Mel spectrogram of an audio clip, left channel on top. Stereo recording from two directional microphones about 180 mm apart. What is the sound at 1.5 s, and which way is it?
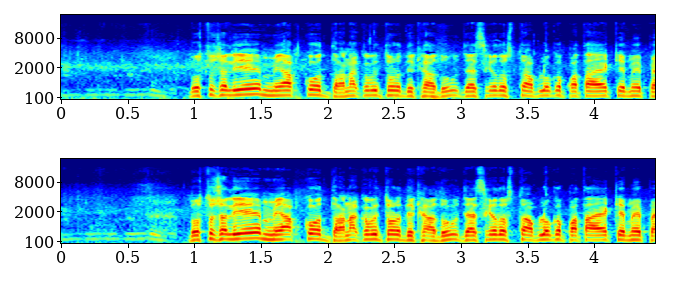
Speech, centre (ahead or behind).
